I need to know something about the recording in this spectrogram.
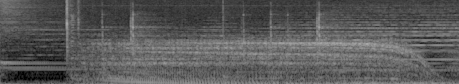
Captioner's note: thudding; whirring; gloomy music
